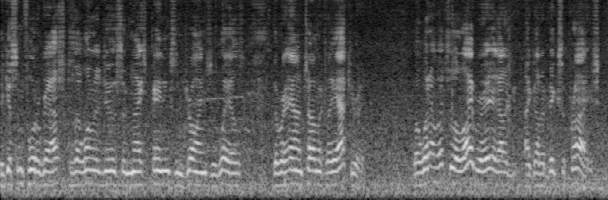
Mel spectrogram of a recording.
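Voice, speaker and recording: Through noticeable background noise, a man with a fairly high voice talks at a very fast pace. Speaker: artist. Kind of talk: talk to audience. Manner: loud; halting.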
